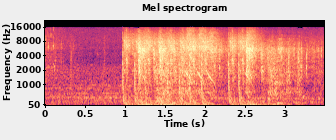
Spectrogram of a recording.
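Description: A magic bolt crackles and whooshes through the air.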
